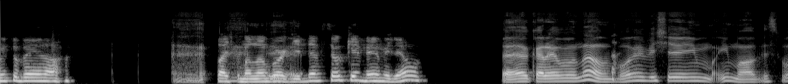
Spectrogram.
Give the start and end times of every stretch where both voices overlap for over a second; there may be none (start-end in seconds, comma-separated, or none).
none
